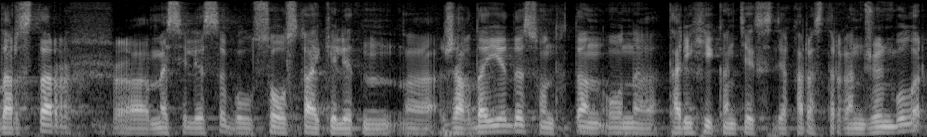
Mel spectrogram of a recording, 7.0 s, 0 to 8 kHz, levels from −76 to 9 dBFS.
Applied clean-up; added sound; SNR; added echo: none; none; none; none.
